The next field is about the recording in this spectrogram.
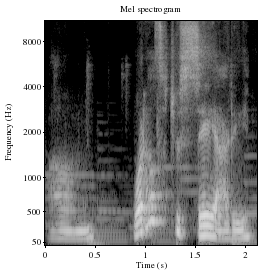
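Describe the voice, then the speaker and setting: A man's voice: mid-range voice, normal speed, roomy sound, soft background music. A young man from Taiwan, co-hosting a casual podcast chat, rambling with many fillers. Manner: relaxed, rambling with many ums and likes. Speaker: podcast co-host.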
